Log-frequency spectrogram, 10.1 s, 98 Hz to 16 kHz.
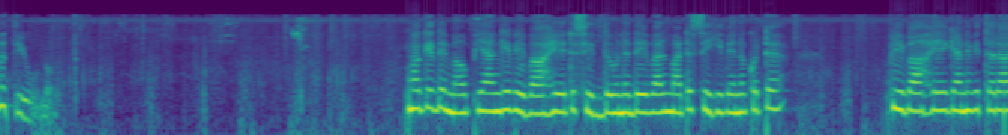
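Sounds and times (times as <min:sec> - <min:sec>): faint clopping steps: 0:00.0 - 0:10.0
low background hiss: 0:00.0 - 0:10.0.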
